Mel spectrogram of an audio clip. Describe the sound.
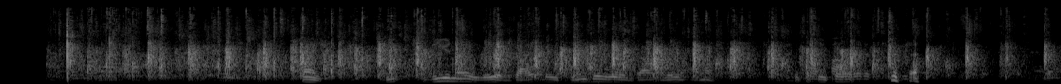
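A church audience stands and bursts into dense, sustained hand clapping and applause for their pastor, with cheering and raised voices mixed into the steady roar throughout.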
